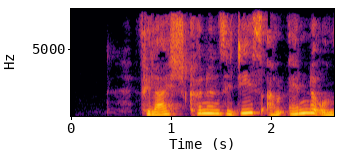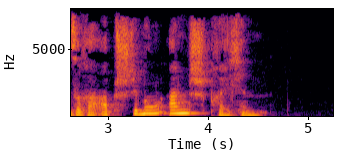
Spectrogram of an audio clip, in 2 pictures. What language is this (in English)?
German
